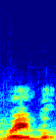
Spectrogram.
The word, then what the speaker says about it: Rainbough: No, rainbow. No, we'll go with rainbow because rainbow as it's spelled in this game is already a pun.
